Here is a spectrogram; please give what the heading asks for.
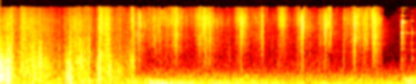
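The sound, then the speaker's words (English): Footsteps of a woman walking over to an injured man: a steady run of many soft, slightly crunchy steps, faint and heard alone without talk. “She then walked over to Mark and unwrapped his leg.”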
